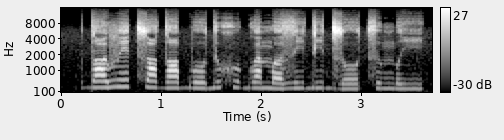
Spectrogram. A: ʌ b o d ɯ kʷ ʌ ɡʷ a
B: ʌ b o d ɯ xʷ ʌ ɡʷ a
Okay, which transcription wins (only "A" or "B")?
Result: B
